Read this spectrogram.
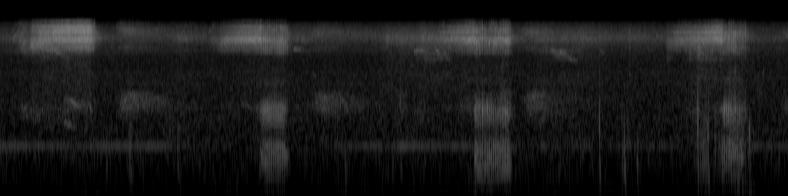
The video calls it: Wally the Boston Terrier snoring loudly!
